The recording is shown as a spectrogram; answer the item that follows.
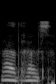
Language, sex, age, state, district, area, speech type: Kashmiri, female, 30-45, Jammu and Kashmir, Anantnag, rural, spontaneous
